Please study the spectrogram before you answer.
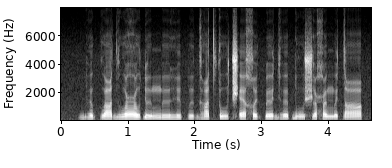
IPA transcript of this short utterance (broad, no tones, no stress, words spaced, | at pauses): bʱøkʷɑ dʱuʕuɗʉ mʉ ɦypʉɡʱɑt͡sʼu t͡ʃʼɛχyk͡pø dʱøɓu ʃʉħømøtɑ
